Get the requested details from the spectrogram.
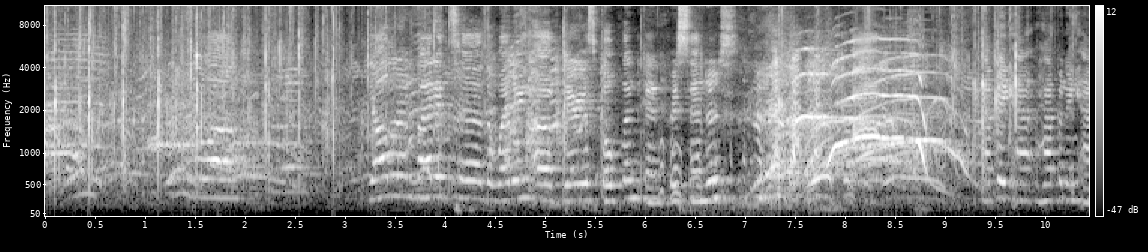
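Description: A young woman speaks with animation through a microphone in a large hall.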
